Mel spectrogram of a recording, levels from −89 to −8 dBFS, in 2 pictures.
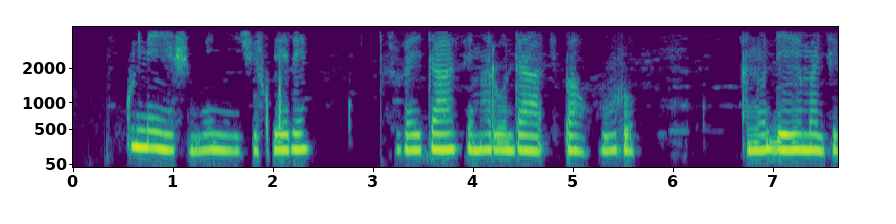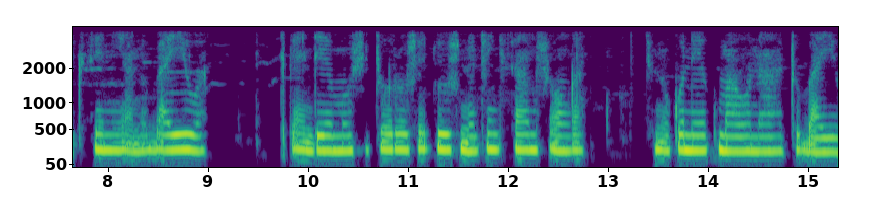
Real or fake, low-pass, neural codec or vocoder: real; 3.6 kHz; none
